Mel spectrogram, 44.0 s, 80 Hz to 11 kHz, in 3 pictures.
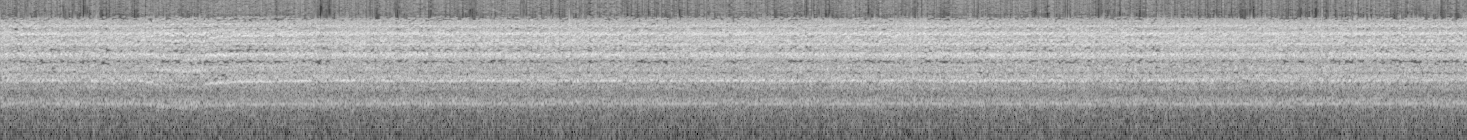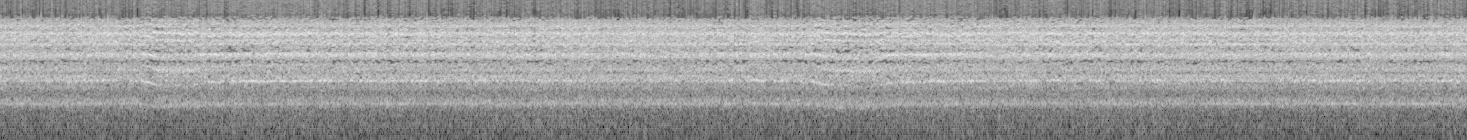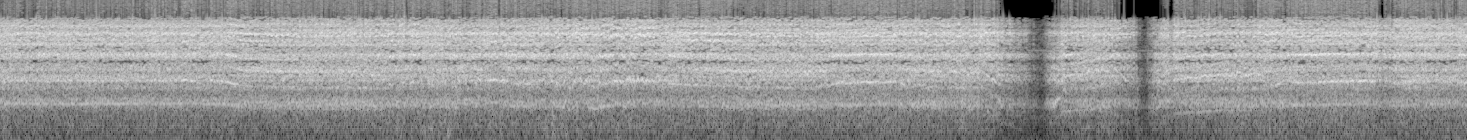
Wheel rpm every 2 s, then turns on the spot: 230, 230, 230, 230, 230, 230, 230, 240, 230, 240, 230, 230, 230, 230, 230, 230, 210, 220, 210, 160, 120, 220.
none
